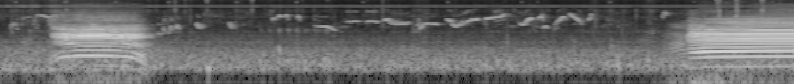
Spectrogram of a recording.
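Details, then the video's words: Tame cows roaming a road looking for food: a loud harmonic moo near the start and another at the end, with many thin whistled bird chirps between them. "Funny cow sounds"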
